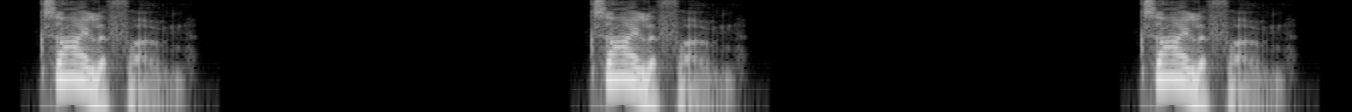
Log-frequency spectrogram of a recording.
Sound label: Xylophone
